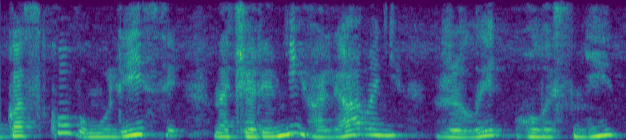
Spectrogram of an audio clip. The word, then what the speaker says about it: ліс: В слові ліс звук ль вимовляється м'яко. Він м'який.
